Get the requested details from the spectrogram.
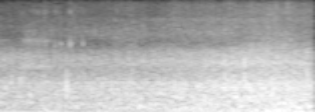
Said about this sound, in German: Und ja, jetzt äh, kommt hier Gegenverkehr in Form eines Autos. Ist egal, ich werde einfach weitersprechen. Also, äh, ja, machen wir bitte den Fernlicht aus.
